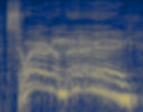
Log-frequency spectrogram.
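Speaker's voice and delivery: slow, loud high yelled "Swear to me"; Batman shout. Retold or imitated. Batman demanding an oath, slow hammed-up shout. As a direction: bellow the demand. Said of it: "he goes".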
